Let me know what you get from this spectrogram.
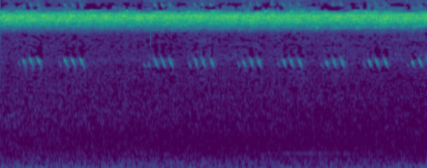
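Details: Cricket chirps come in brief double or triple pulses, roughly three per second, over an unbroken high-pitched insect hum and faint low background noise.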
